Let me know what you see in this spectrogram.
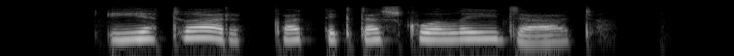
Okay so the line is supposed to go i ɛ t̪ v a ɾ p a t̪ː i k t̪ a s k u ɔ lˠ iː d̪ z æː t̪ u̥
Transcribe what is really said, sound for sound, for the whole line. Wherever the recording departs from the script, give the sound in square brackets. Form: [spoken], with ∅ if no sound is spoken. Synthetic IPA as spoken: i ɛ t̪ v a ɾ [k] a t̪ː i k t̪ a s k u ɔ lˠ iː d̪ z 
